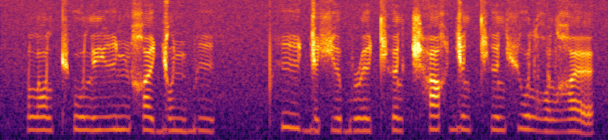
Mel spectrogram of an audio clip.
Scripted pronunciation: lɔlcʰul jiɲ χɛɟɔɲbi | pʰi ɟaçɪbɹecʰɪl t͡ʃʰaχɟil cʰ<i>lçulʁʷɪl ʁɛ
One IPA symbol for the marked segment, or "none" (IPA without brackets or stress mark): i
